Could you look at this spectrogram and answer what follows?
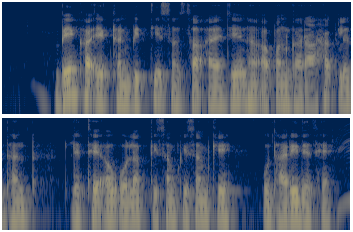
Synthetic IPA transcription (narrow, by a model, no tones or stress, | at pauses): bẽːŋkʰaʔeːk̚ʈʰənbit̪ːisə̃nst̪ʰa̰ʔaed͡ʒeːnɦə̃ʔɐ̰pənɡəɾaːɦəkled̪ʱən | leːt̪ʰeʔɔːʔolək̚kɪsəmkɪsəmke | ʊd̪ʱaːɾid̪eːt̪ʰeː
